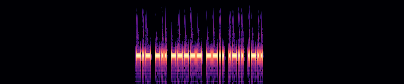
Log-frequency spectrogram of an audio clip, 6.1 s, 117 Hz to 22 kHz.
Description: Morse code, heard as a keyed tone, about 51 wpm, 700 Hz. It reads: KD0ZLL
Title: USA Call Signs - 6 Characters - Repeated 2x - 50wpm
